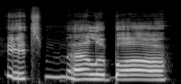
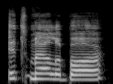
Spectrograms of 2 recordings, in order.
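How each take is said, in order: First: High, drawn-out, possessed scream; powerful strange scream. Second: Put-on high, strange boy's cry; strange scream. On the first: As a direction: stretch the cry out slowly, very high. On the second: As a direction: scream it as if possessed, pitched very high. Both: A narrator's reading. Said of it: "screamed in a powerful, strange voice".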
